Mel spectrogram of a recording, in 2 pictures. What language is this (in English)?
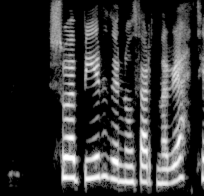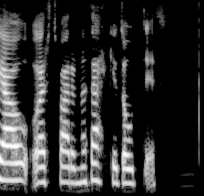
Icelandic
